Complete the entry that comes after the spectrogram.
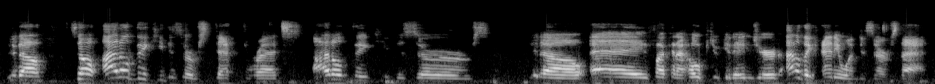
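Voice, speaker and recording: A man's voice: high voice, bright, forceful tone, lo-fi sound. A man chatting casually as a review show host, opinionated and emphatic, swearing freely and rambling as he goes.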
